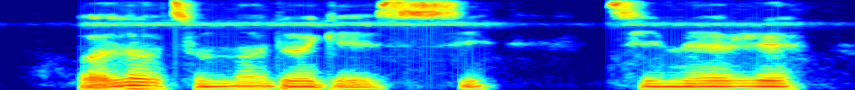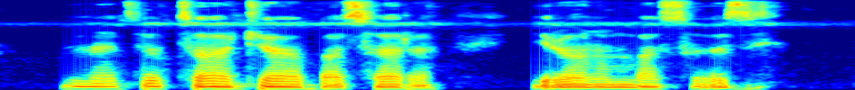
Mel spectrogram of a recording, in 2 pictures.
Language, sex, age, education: Igbo, male, 30-45, tertiary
